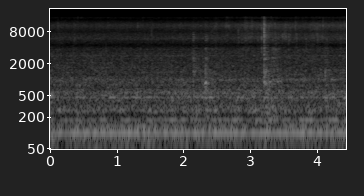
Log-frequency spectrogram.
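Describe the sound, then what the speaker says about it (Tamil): Vadagam sautéing in a pan for a village-style Tamil thuvaiyal chutney gives a steady, even sizzle with a faint scrape of stirring, close and continuous, with no one speaking. "வடகம் போட்டு வதக்கிங்க வடகம் போட்டு ரொம்ப நேரம் வதக்கக்கூடாது"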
